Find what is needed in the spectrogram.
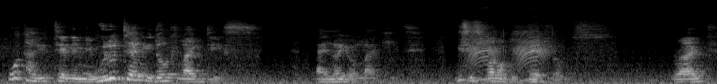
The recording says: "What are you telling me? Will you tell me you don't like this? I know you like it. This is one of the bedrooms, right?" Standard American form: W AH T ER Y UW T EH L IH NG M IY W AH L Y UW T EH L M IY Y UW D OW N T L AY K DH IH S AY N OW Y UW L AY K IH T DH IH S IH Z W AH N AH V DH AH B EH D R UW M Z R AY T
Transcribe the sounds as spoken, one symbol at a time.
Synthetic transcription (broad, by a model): W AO T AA Y UW T EH L IH NG M IY W AH L Y UW T EH L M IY Y UW D OW N T L AY K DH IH S AY N OW Y UW L AY K IH T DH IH S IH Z W AH N AH V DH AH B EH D L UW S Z R AY T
